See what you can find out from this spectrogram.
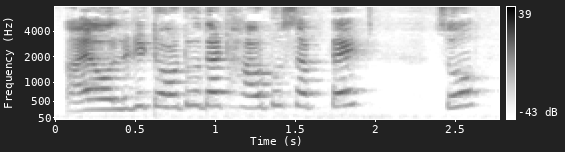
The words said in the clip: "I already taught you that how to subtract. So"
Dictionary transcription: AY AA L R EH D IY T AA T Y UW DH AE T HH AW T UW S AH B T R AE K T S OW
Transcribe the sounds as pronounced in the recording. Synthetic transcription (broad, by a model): AY AA L R EH D IY T AA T Y UW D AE T HH AW T UW S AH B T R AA T S OW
